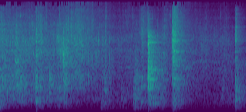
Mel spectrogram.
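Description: Cooked toor beans frying and being stirred in a pan for a Karnataka-style palya, with a steady sizzle broken by several sharp scraping clinks of a utensil against the pan, near and without talk.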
